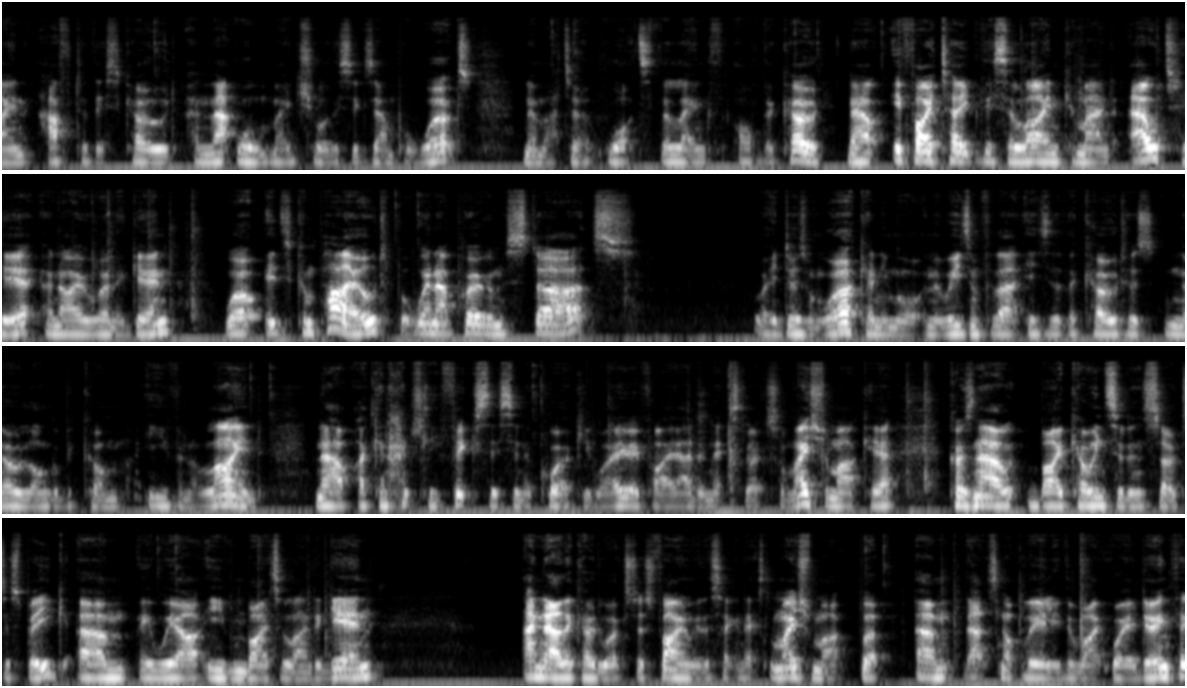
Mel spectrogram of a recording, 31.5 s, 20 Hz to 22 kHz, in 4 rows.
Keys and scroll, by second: 5.4 ctrl+z, 6.8 Home, 7.5 ;, 8.5 F6, 9.0 Return, 10.9-12.0 typing, 20.5 shift+1, 21.1 F6, 21.8 Return, 25.2-25.7 typing, 30.0 ctrl+z, 30.4 ctrl+z.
